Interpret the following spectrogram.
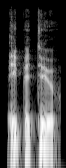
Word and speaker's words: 8BitDo: That's how you pronounce it, 8BitDo. I checked.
